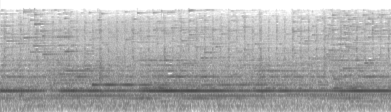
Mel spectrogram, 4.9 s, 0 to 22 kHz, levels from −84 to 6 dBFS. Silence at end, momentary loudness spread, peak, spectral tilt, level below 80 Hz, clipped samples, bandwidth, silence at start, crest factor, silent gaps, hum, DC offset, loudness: 0 s; 5 LU; -12 dBFS; -2 dB/octave; -56 dBFS; under 0.1%; 16.5 kHz; 0 s; 12 dB; none; none; under 0.1%; -24 LUFS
